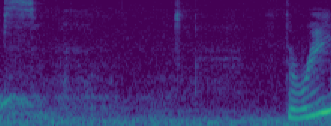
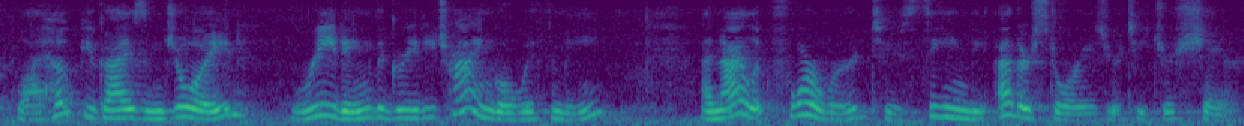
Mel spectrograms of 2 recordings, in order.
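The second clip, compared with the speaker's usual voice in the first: ordinary delivery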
